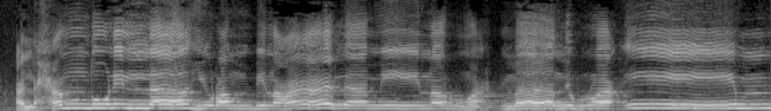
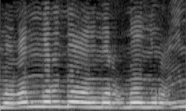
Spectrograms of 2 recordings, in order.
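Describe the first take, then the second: First: It is recited at a measured pace. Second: It is recited very fast, run together.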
